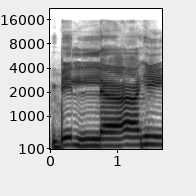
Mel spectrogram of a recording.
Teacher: لفظ اللہ سے پہلے با پر زیر ہے تو باریک پڑھیں گے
